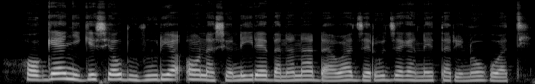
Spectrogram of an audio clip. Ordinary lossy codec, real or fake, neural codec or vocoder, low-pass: none; real; none; none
